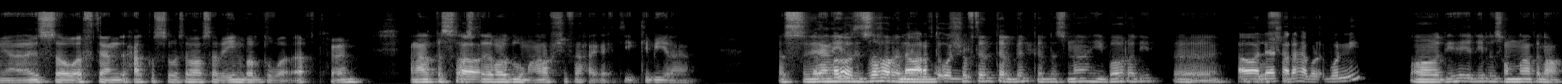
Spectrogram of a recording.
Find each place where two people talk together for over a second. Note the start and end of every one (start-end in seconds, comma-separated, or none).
8.1-9.8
